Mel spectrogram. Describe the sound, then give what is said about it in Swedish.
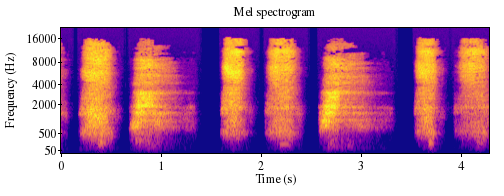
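A person breathes rapidly and forcefully through the mouth, about seven loud, airy in-and-out breaths in quick succession, with no talking; a breathing technique that comes from Stan Groff, breathing very fast to oxygenate the body very intensely. “Och de grundade en andningsteknik där man andas väldigt snabbt, där man syresätter kroppen väldigt intensivt.”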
